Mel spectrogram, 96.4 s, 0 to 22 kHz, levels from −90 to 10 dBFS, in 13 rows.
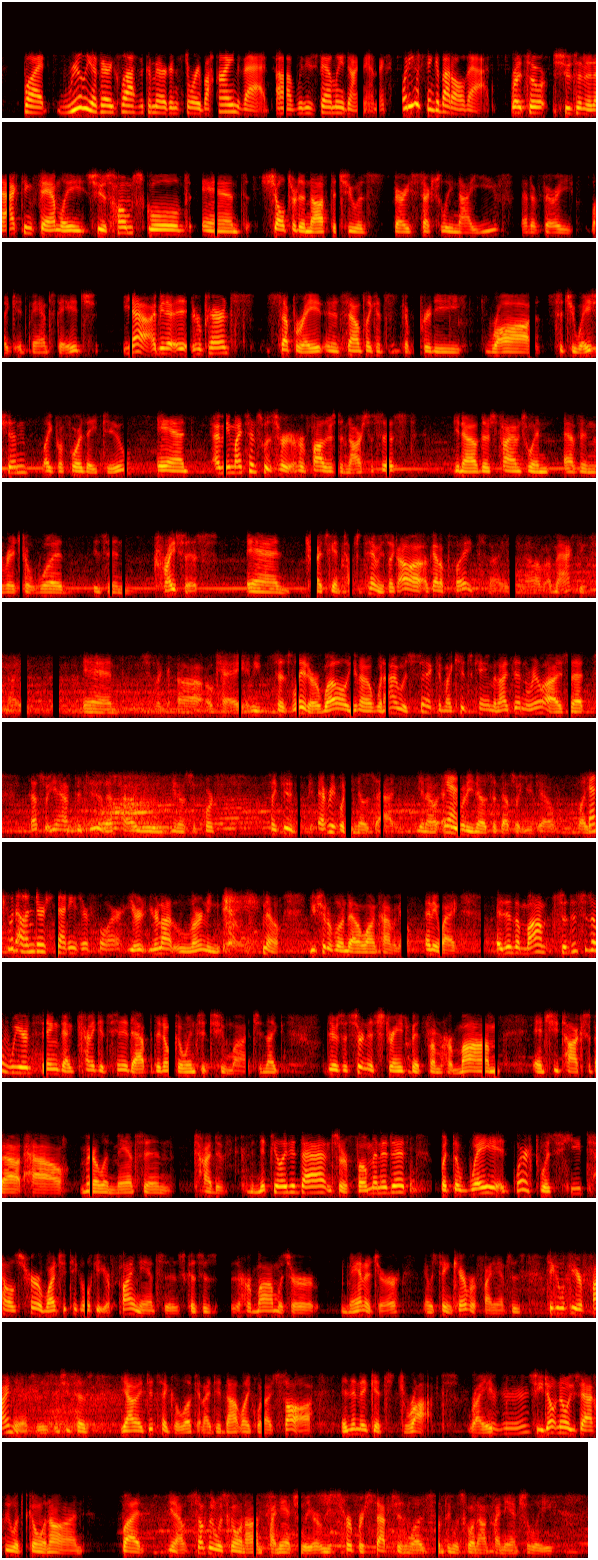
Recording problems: phone-call audio; nothing above 3.5 kHz
traffic noise; noticeable; throughout; 15 dB below the speech
choppy; occasionally; 3% of the speech affected

